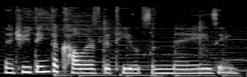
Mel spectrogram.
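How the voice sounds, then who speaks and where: A woman's voice: mid-range voice, fairly even intonation, a little fast, loud music behind the voice. A young woman chatting casually in her vlog, bubbly and full of "like". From Australia. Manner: bubbly, chatty, heavy use of "like". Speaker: vlogger and English teacher. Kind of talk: casual vlog chat and voice-over.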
